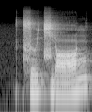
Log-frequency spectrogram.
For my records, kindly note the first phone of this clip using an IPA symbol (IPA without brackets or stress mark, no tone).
t͡s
